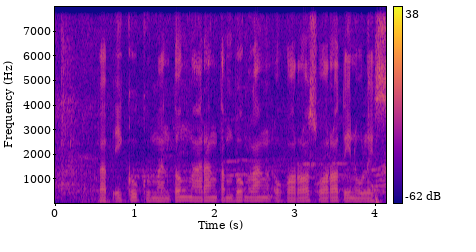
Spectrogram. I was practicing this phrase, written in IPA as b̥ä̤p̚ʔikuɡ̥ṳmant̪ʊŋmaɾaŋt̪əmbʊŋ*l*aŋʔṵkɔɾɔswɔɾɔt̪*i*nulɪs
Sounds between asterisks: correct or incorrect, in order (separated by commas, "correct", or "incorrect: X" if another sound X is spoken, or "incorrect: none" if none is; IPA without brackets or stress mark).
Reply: correct, correct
